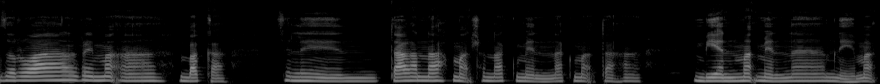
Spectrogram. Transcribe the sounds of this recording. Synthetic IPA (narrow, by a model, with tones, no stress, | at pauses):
zo˧ɾwa˦ɾe˦ma˦ʔmba˦ka˨ | se˦le˧t̪a˦ɣa˦na˦xma˧ʔʂa˦na˦kme˨nːa˦kma̰˦ʔt̪a˧xa˦ | mbje˧nma˦ʔme˨nːa˦mne˨ma˦ʔ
